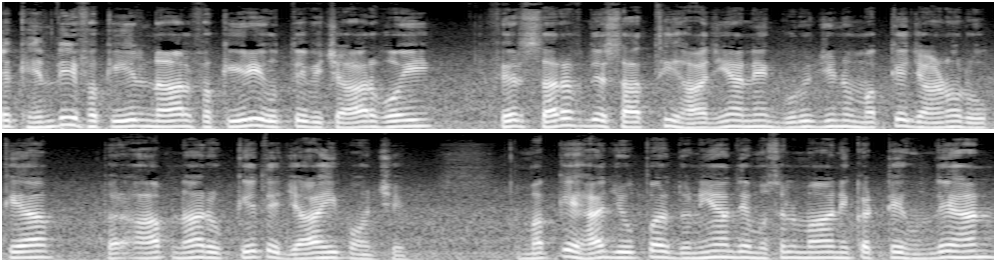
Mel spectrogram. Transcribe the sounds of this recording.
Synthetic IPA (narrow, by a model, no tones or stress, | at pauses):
ɪkɦɪ̃nd̪iːpʰəkiːɾnaːlpʰəkiːɾiːʊt̪ːeːʋɪt͡ʃaːɾɦoːiː | pʰɪɾsəɾəpʰd̪eːsaːt̪ʰːiːɦaːd͡ʒɪjãːneːɡʊɾuːd͡ʒiːnũːməkːeːd͡ʒaːɽ̃oːɾoːkɪjaː | pəɾaːpnaːɾʊkːeːt̪eːd͡ʒaːɦiːpɔ̃ːɲt͡ʃeː | məkːeːɦəd͡ʒʊpːəɾd̪ʊnɪjãːd̪eːmʊsəlmaːnɪkəʈʰːeːɦʊ̃nd̪eːɦən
